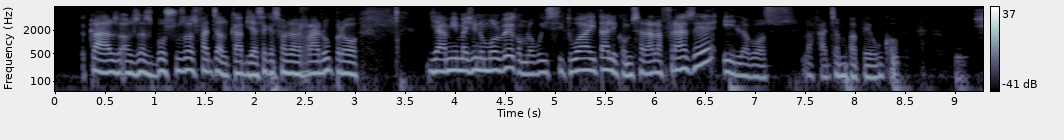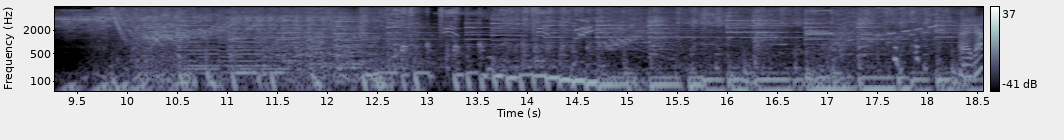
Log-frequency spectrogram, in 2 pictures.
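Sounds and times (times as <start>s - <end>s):
speech: 0.4s - 10.6s
animated TV series opening theme music: 9.2s - 18.5s.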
